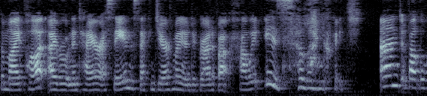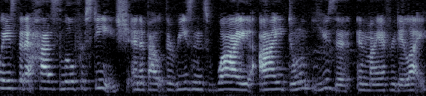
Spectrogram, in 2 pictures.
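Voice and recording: A woman in a north-east English accent, medium pitch, fairly bright tone, fairly even intonation and a fairly quick pace, with audible room echo. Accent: mild Northumbrian, north-east English.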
